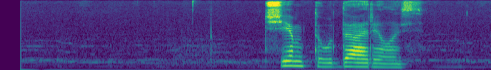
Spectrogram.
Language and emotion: Russian, neutral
